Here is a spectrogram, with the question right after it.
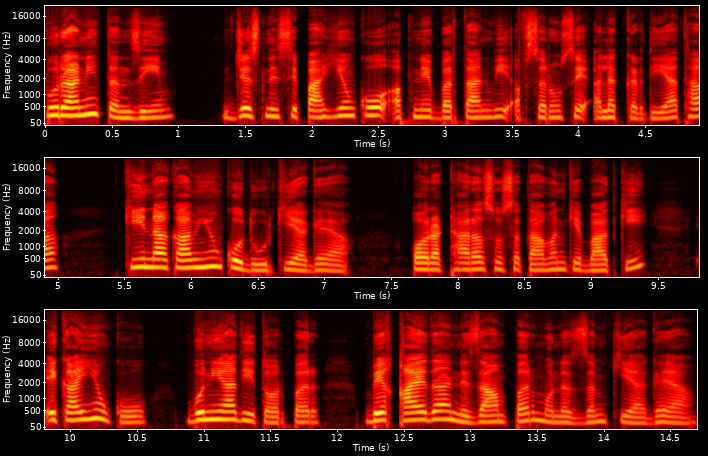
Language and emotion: Urdu, neutral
